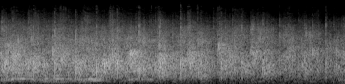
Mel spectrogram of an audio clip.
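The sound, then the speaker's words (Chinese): An audience at a Christian worship service applauds together to welcome newly baptized members, a dense, steady wash of many hands clapping at once, sustained throughout and fading slightly toward the end. “啊，我们愿意在这边共同的这个勉励，也共同的扶持，所以我们大家一起拍手，我们欢迎你们的。”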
